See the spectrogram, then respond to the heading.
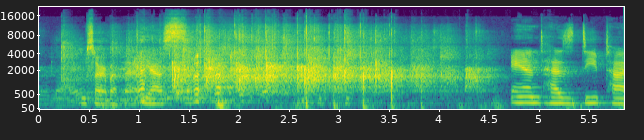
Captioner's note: audience applauds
